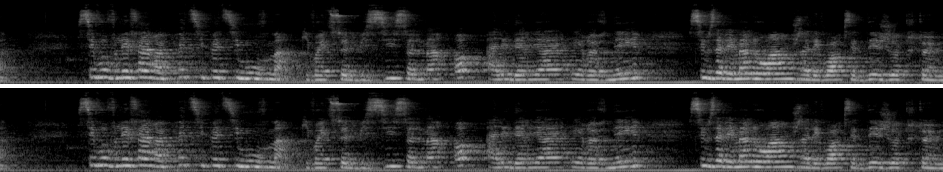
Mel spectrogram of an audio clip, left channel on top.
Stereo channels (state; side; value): normal; both; correlation 0.94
